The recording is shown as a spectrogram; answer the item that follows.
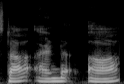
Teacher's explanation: Final R is not pronounced.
